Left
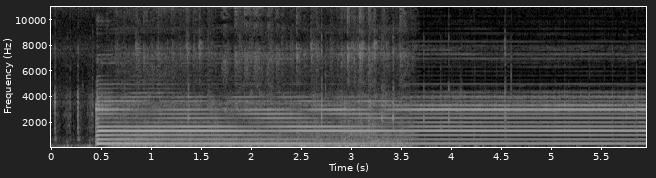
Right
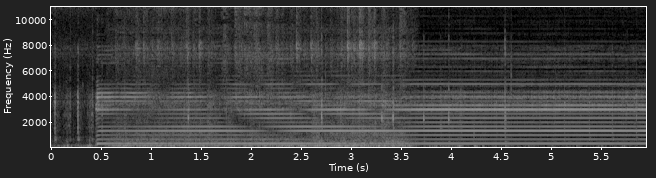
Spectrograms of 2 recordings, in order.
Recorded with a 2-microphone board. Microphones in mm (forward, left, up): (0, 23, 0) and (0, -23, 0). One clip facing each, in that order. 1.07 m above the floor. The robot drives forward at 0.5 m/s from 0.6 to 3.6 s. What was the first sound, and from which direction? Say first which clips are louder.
A violin: left 14 dB; 60° left (ahead or behind).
